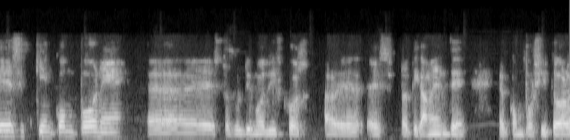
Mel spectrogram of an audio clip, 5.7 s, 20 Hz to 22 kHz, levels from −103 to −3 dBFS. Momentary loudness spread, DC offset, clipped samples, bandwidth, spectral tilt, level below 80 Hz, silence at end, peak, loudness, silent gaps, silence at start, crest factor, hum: 7 LU; under 0.1%; under 0.1%; 8 kHz; -5 dB/octave; -60 dBFS; 0 s; -4 dBFS; -22 LUFS; none; 0 s; 18 dB; none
